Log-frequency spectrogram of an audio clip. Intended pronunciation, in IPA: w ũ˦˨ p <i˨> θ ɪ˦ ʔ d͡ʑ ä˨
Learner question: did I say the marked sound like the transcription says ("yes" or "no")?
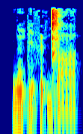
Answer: no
